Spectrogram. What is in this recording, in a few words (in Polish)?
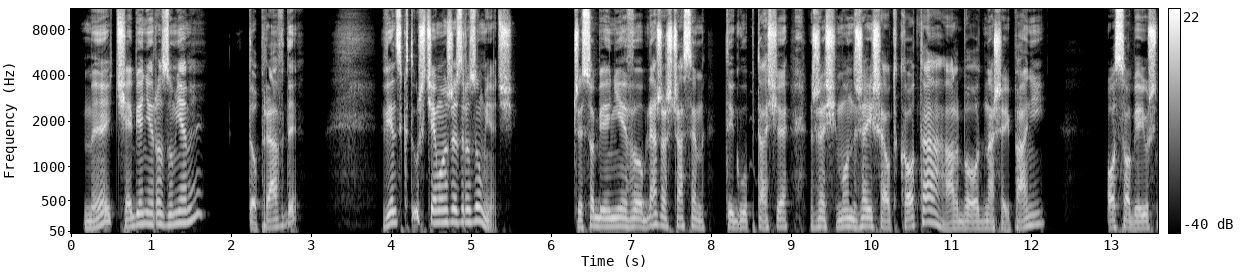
audiobook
